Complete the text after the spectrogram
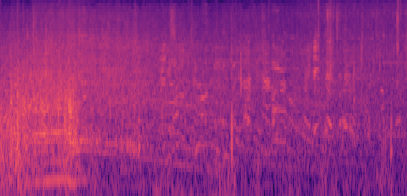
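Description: Tyres squeal on pavement.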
